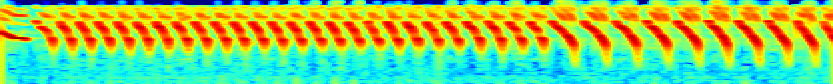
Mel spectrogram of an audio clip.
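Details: Canary song as a tutoring recording for young birds: a long, evenly paced run of crisp descending chirps, about six per second, slowing toward the end into deeper, longer downward sweeps.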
